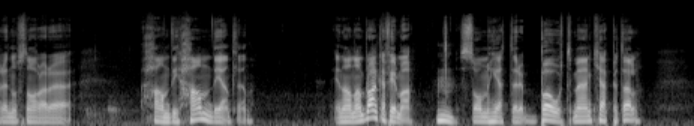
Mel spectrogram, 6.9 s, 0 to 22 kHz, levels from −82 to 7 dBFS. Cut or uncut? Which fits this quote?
cut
